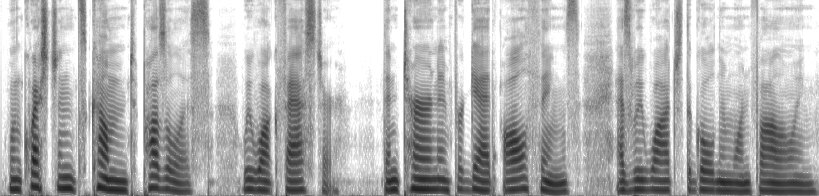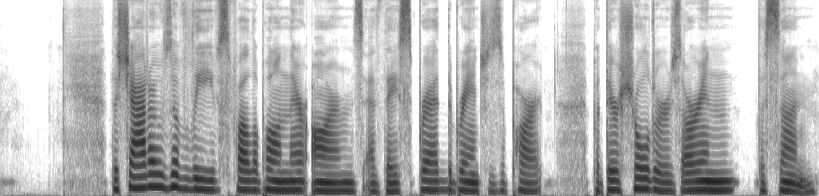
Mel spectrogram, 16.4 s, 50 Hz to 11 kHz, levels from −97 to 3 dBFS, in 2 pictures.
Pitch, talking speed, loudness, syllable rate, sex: 155 Hz, 155 wpm, -19 LUFS, 4.3 syllables/s, female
